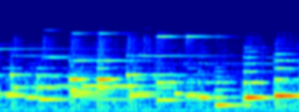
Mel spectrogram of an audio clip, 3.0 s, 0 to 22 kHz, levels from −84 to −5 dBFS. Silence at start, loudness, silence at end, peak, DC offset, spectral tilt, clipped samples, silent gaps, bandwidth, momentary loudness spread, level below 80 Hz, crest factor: 0 s; -31 LUFS; 0 s; -16 dBFS; under 0.1%; -4.5 dB/octave; under 0.1%; none; 7.6 kHz; 10 LU; -70 dBFS; 14 dB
